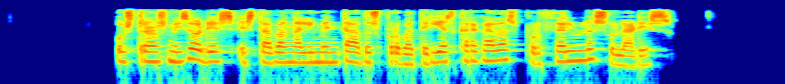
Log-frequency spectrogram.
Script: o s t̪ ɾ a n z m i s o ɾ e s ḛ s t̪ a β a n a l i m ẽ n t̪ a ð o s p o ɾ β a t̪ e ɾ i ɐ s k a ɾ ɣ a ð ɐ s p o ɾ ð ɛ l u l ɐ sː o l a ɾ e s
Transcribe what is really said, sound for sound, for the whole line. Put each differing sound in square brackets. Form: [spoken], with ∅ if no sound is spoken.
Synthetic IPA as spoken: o s t̪ ɾ a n z m i s o ɾ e s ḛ s t̪ a β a [ŋ] a l i m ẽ n t̪ a ð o s p o ɾ β a t̪ e ɾ i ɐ s k a ɾ ɣ a ð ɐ s p o ɾ [θ] ɛ l u l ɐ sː o l a ɾ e s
